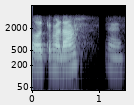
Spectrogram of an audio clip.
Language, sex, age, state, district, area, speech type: Tamil, female, 45-60, Tamil Nadu, Virudhunagar, rural, conversation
